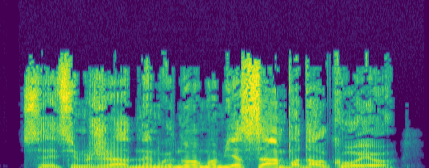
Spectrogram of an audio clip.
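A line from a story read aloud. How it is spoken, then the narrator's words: Fearsome growl. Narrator (Russian): Рыкнул господин Авитус, да так, что у Ирмы разом затряслись все поджилки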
